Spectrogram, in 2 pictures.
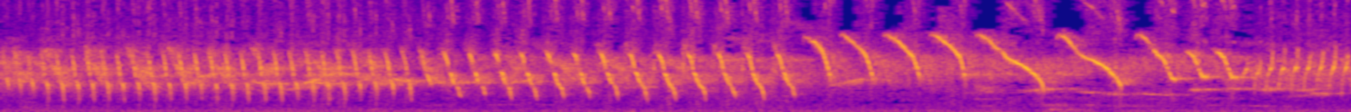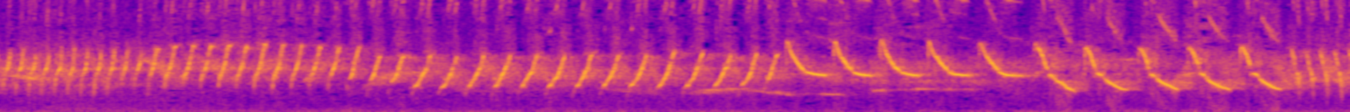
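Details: Canary singing to activate and stimulate birds for mating: continuous loud fast trills and rolled rattles, shifting speed between rapid pulsed stretches and descending swept notes, almost no pauses, nothing else heard.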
